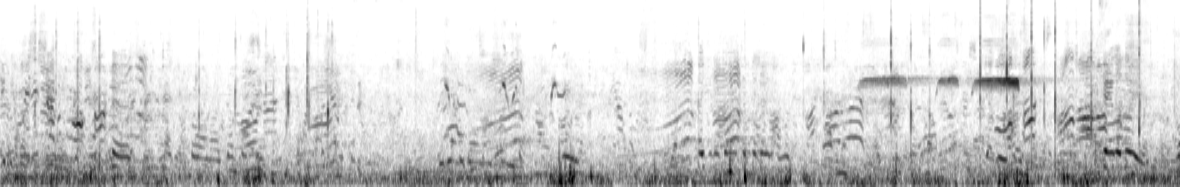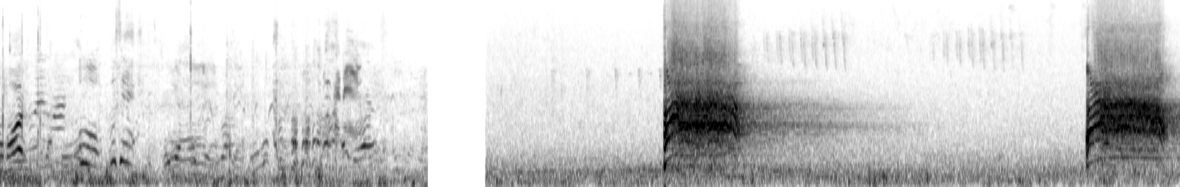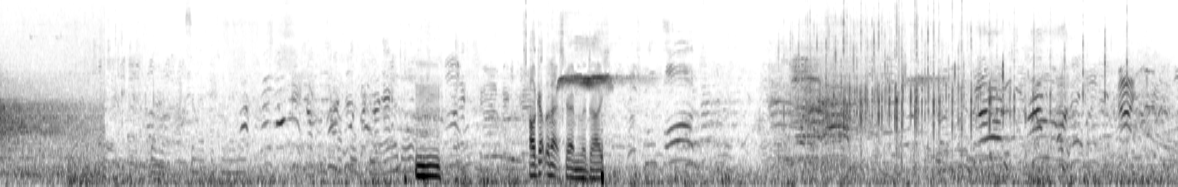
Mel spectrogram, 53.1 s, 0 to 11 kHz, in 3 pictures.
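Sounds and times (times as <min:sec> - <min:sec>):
marmot screaming: 0:27.6 - 0:30.8, 0:34.0 - 0:36.9
people calling and talking: 0:27.6 - 0:31.6, 0:34.0 - 0:46.9.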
